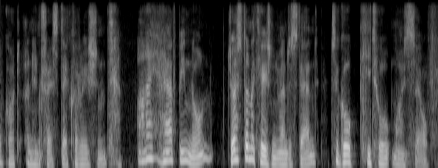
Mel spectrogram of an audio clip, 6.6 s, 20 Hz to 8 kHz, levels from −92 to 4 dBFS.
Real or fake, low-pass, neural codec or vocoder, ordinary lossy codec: fake; 7.2 kHz; codec, 44.1 kHz, 7.8 kbps, DAC; Opus, 64 kbps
